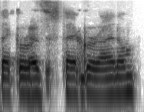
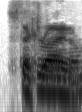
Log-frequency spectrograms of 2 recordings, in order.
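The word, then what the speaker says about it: Steccherinum: Oh, Steccarinum. Steccarinum.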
